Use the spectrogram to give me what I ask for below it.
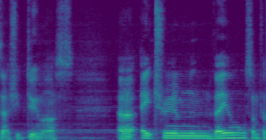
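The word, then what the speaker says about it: Doom:VS: is some Swedish Doom this is Doom us but it's spelled Doom vs and I looked it up cuz for years I used to call them Doom vs but it's Doom us but he thought the V looked cool and wanted it as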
